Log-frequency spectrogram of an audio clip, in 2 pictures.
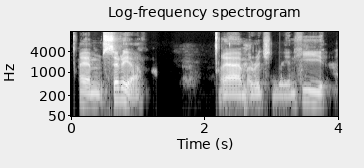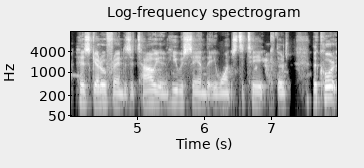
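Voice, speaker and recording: Over a headset on a video call, a man in his thirties chats casually as a beer reviewer on a video hangout, rambling with plenty of fillers and restarts. His voice is medium-pitched, and the audio quality is poor.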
